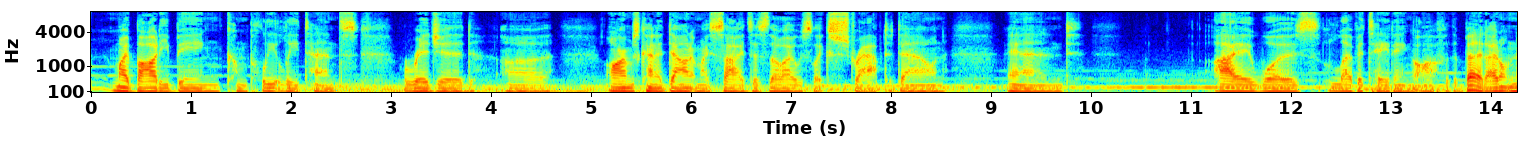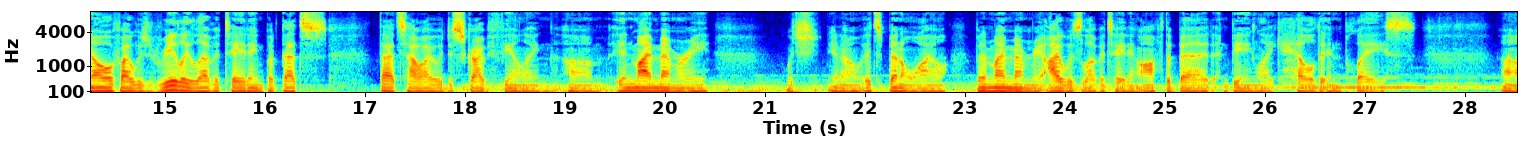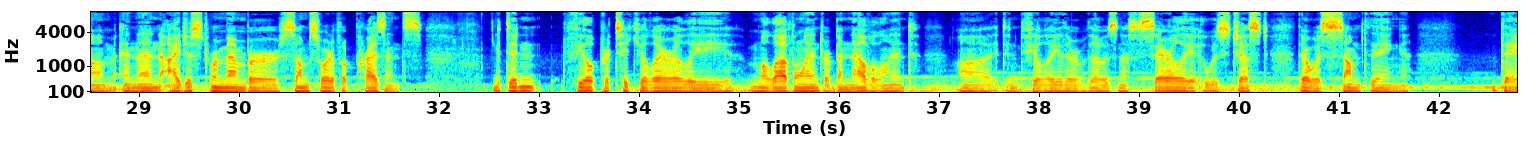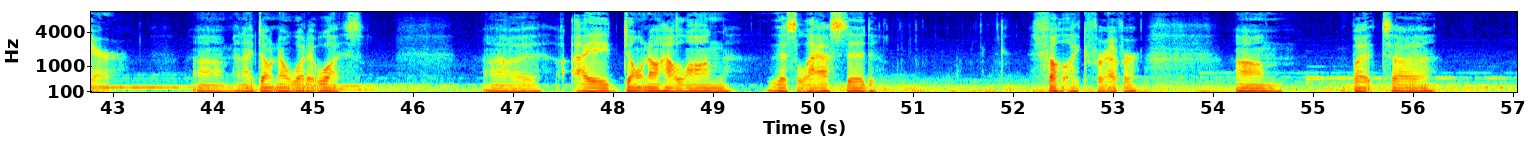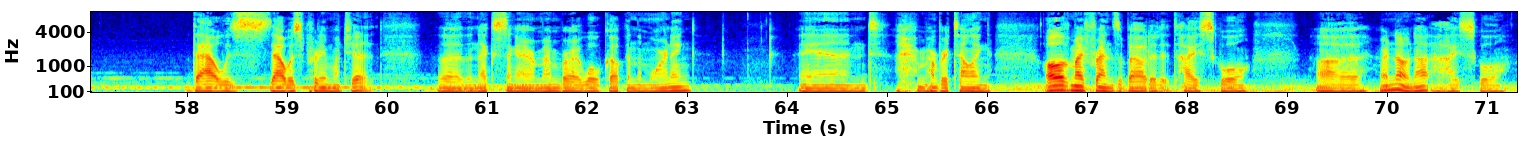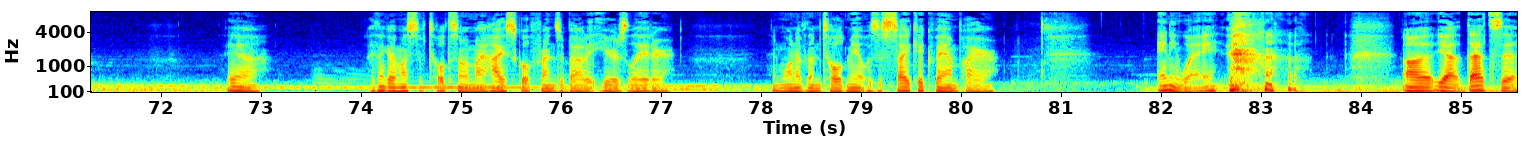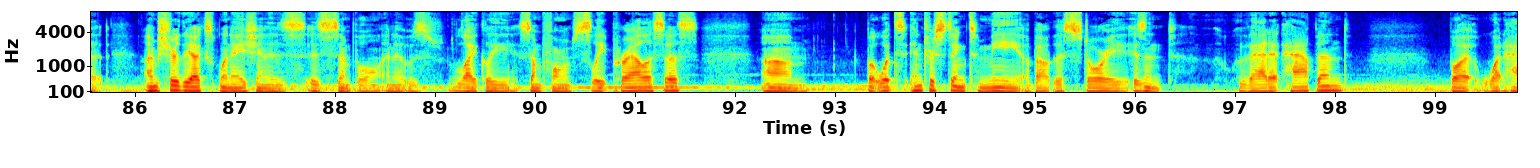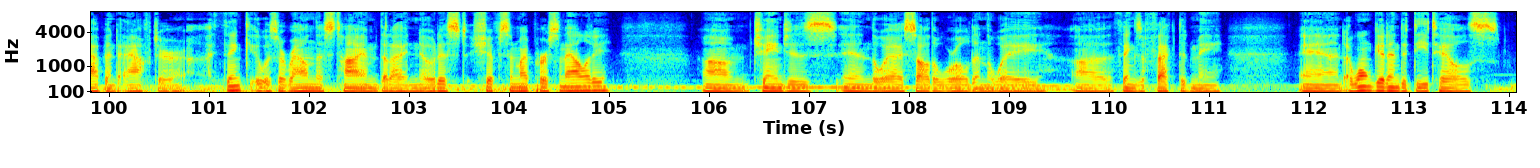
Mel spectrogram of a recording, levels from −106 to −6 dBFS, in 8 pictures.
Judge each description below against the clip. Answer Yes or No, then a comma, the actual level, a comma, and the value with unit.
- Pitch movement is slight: Yes, narrow, 2.3 semitones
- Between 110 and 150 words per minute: Yes, average, 140 wpm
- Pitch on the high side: No, very low, 95 Hz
